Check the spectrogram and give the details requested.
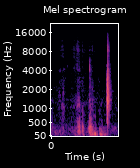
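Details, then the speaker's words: An adult's right knee cracking as he bends down during a livestream: soft shuffling movement, then a single sharp crack. "So, I've got I've got >> remember I mean So, my knees are going. You might hear it."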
